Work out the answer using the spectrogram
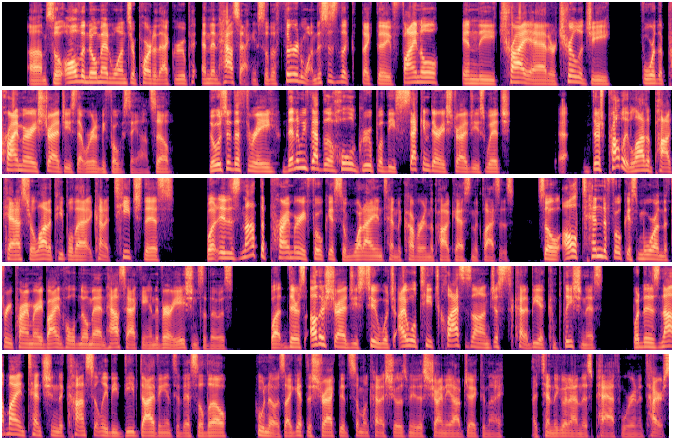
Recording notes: This was a live class recorded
